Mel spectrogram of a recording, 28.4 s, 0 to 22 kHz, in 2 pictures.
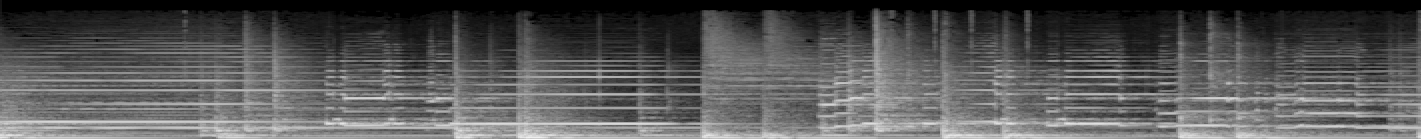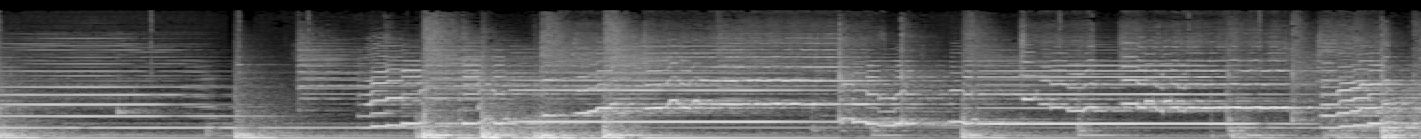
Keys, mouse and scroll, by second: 9.3 alt+click, 10.2 alt+click, 13.5-14.2 scroll up 3, 13.7 alt+middle click, 14.2 alt+click, 15.2-15.6 scroll up 1, 24.0 scroll down 1, 24.3 scroll up 1, 24.5-24.8 scroll down 1, 28.2 scroll up 1.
